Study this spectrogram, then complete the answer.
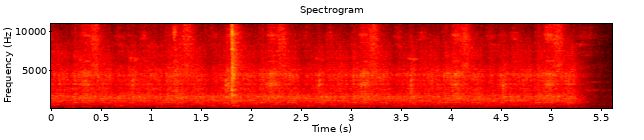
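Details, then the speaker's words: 1930 Ford Model A four-cylinder after sitting seven years, now re-timed: slow even idle with steady firing pulses, no misses or knocks; spark advance and throttle being hand-adjusted. "I paused after this came back the next day and and you know re-timed it didn't put the slot back in at this time and uh and it finally cranked foreign here we are with the cooler head after re-timing it"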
